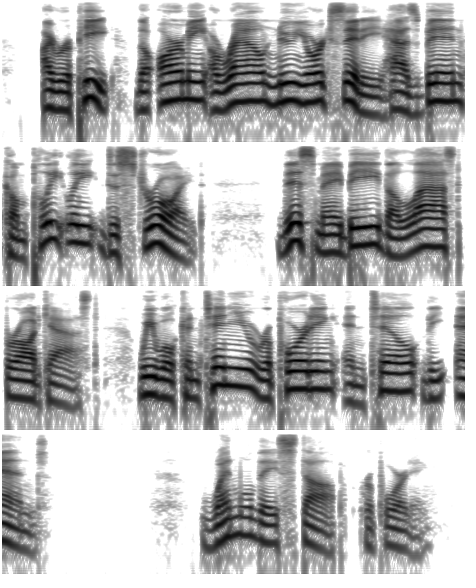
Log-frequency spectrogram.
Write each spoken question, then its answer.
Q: When will they stop reporting?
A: They will continue reporting until the end.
